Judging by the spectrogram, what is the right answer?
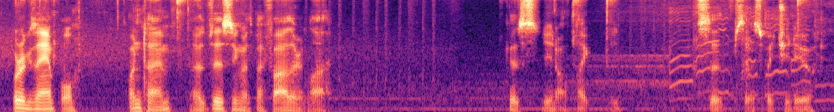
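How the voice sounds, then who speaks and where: Music plays behind a man who speaks at a moderate pace, with big swings in loudness and long, frequent pauses. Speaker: gaming streamer. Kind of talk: live gameplay commentary.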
